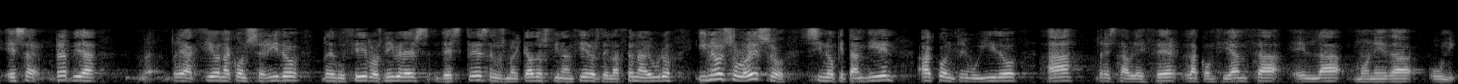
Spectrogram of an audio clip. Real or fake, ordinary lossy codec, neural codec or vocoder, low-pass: real; AAC, 24 kbps; none; 5.4 kHz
